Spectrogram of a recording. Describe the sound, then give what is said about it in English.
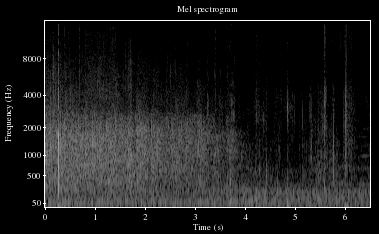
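A church audience applauds a student for his hard work, a dense wash of clapping that fades gradually over several seconds, leaving scattered shuffles and a few faint footsteps as people go back to their seats. “give one final applause to Jacob for all of his hard work”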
